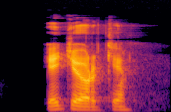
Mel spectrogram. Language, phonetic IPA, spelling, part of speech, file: Russian, [pʲɪˈtʲɵrkʲe], пятёрке, noun, Ru-пятёрке.ogg
- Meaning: dative/prepositional singular of пятёрка (pjatjórka)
